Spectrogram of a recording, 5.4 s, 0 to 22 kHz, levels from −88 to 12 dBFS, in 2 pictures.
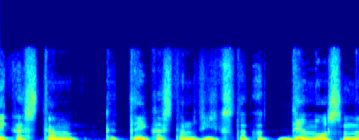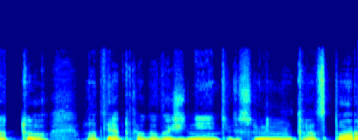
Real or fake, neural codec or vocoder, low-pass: fake; codec, 32 kHz, 1.9 kbps, SNAC; 14.4 kHz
